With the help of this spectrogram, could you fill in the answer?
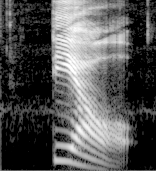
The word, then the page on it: diao: chinese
